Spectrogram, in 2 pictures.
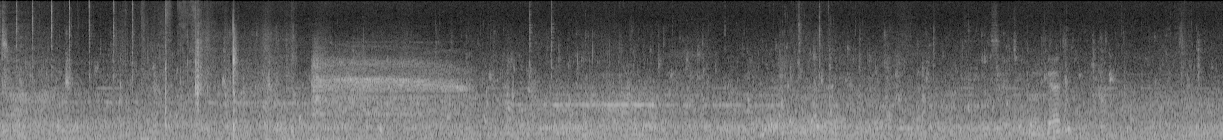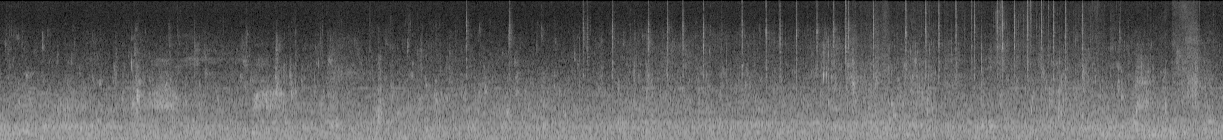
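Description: Steady river water and wind noise around a small boat while a big fish is played on a rod, with faint voices now and then and scattered light clicks.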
